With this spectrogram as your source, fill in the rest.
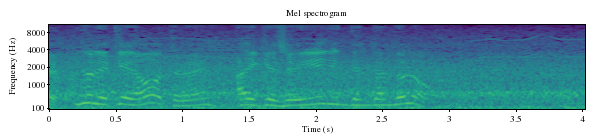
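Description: A football is kicked.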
